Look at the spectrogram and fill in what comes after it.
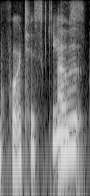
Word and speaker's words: Fortescue's: Or like see all the flavors at Fortescue's. – Oh, yeah. – You know? – Is it Fortescue's? – Florian Fortescue's. – Fortescue's. That's how I've been saying it.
